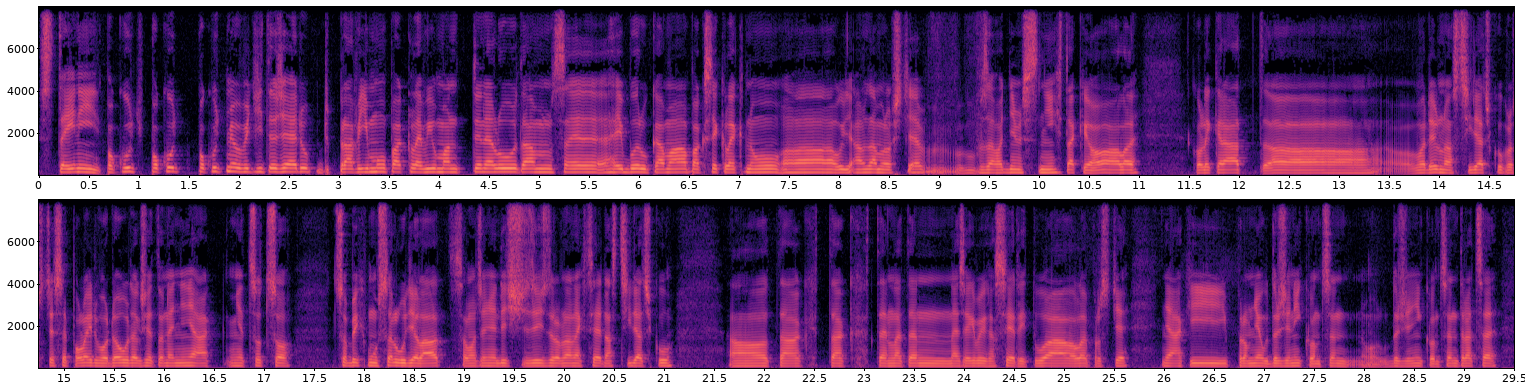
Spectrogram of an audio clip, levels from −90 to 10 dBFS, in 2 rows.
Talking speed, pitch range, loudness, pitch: 155 wpm, 125-155 Hz, -21 LUFS, 130 Hz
